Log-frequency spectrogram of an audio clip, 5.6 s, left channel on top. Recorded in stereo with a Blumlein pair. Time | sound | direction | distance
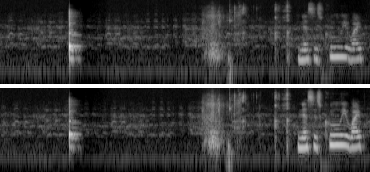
1.0 | a cowbell | 15° left | 0.6 m
3.0 | chewing | 25° right | 0.8 m
4.5 | a woman speaking | 35° right | 0.9 m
